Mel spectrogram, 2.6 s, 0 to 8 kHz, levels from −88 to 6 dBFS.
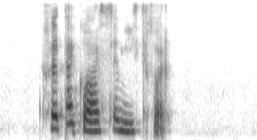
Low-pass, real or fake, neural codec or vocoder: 7.2 kHz; fake; codec, 24 kHz, 1.5 kbps, HILCodec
